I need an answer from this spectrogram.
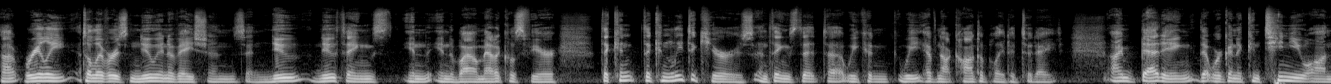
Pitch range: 130-155 Hz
